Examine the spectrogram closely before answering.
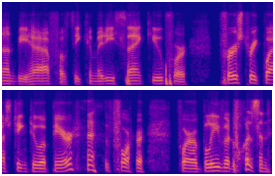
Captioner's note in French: voix de l'interprète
